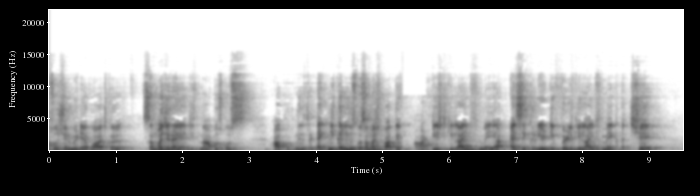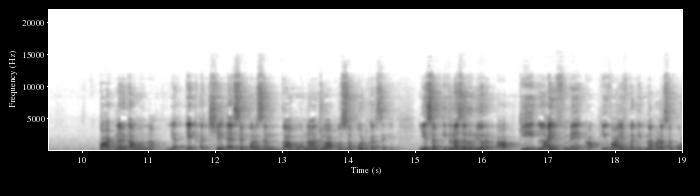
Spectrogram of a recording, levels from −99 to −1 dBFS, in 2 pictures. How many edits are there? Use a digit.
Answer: 1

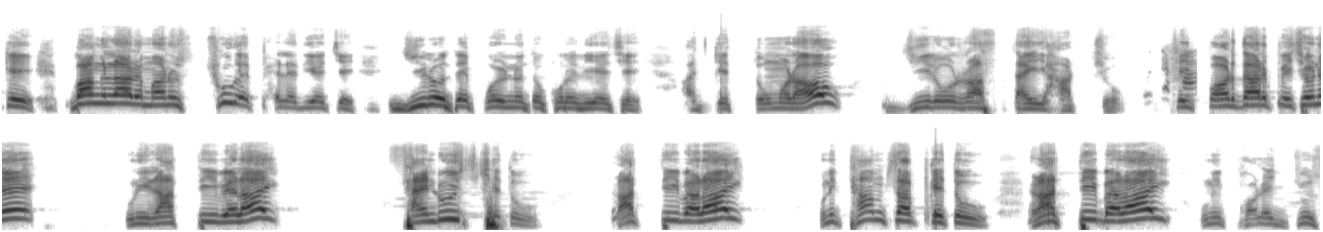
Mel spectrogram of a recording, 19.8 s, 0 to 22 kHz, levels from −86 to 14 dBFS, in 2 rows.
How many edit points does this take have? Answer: 1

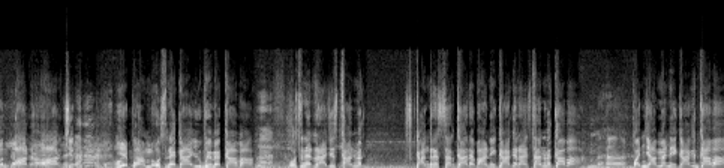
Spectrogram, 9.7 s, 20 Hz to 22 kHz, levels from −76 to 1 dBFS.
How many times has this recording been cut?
1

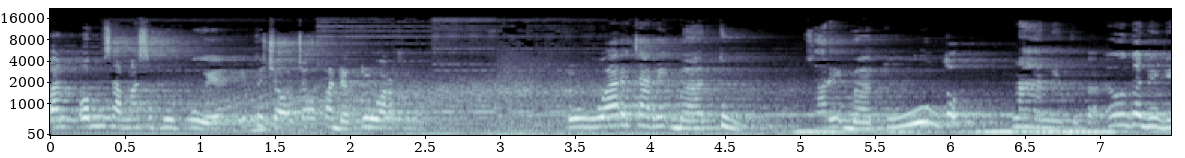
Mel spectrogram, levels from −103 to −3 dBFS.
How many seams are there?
0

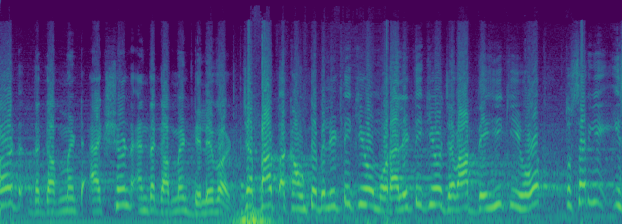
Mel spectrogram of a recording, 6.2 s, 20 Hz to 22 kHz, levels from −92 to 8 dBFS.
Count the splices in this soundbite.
1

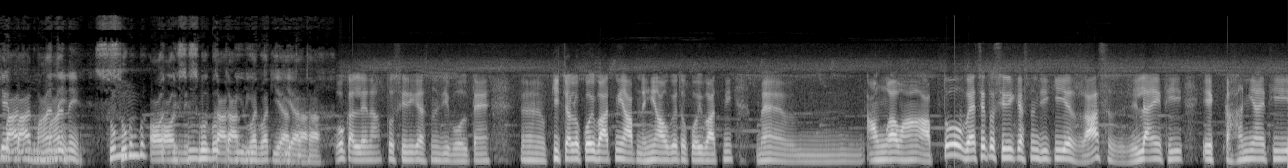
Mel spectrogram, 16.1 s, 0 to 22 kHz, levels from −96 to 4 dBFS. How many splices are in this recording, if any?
2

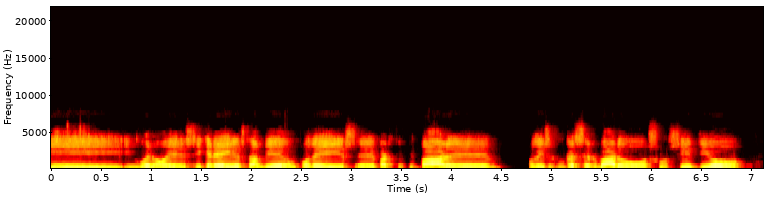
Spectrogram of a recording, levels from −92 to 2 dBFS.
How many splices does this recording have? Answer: 0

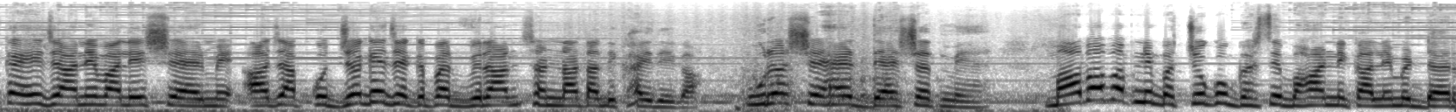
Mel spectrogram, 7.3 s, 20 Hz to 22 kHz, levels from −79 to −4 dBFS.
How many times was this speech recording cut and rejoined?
1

